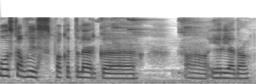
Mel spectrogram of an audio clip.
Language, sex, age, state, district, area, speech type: Tamil, female, 30-45, Tamil Nadu, Cuddalore, rural, spontaneous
